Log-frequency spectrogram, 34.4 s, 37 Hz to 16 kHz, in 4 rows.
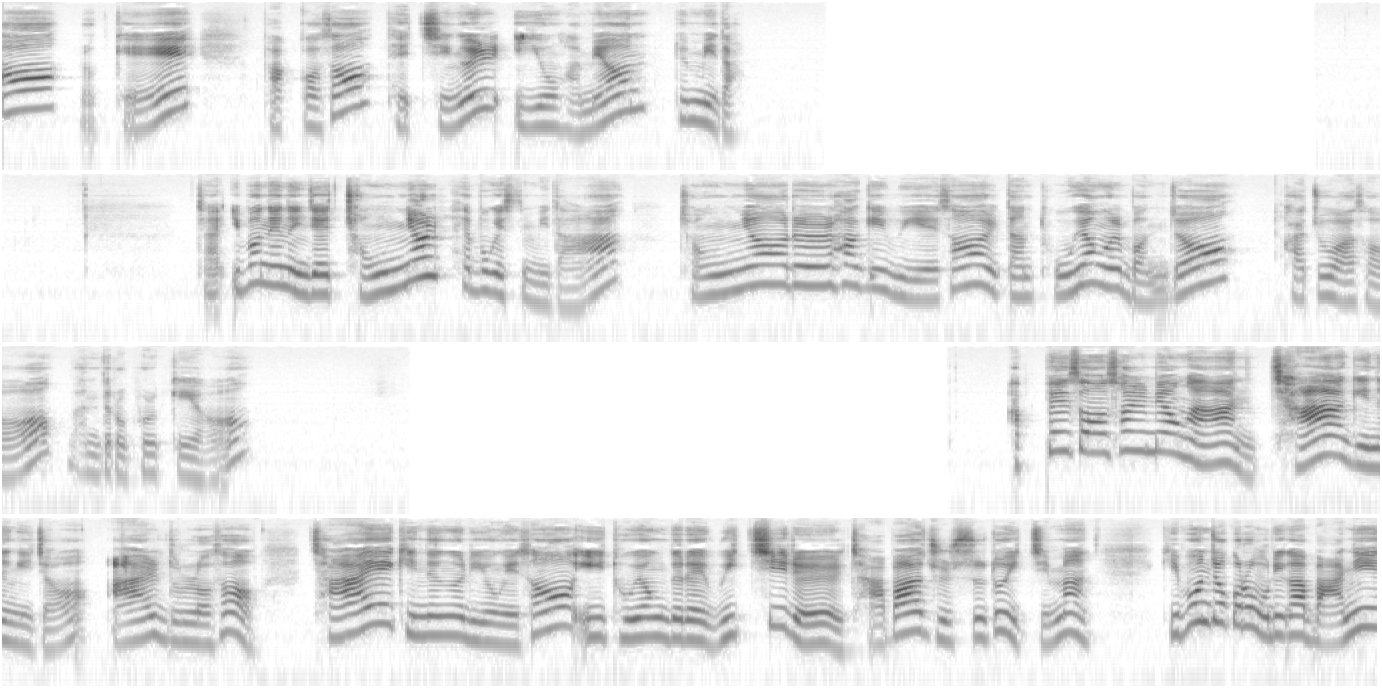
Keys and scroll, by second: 7.0 \, 7.0 BackSpace, 13.4 super+c, 13.5 super+v, 27.5 r.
